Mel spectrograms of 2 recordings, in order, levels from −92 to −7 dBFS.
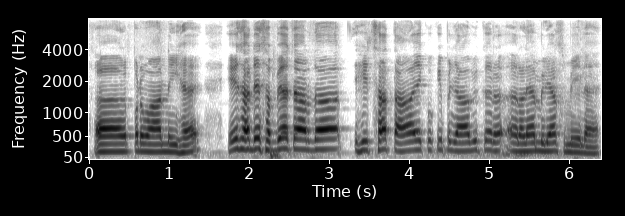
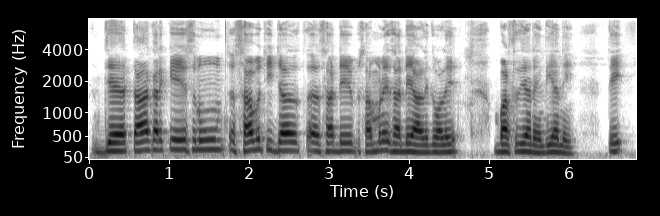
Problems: none marked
